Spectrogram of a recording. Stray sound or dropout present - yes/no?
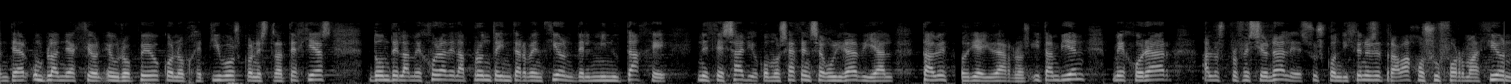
yes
